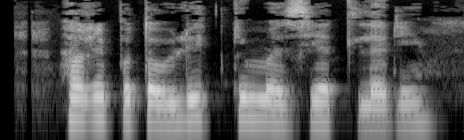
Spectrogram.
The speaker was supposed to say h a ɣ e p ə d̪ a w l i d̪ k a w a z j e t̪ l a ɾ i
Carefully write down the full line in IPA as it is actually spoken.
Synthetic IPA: h a ɣ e p ə t̪ a w l i d̪ k e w a z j a t̪ l a ɾ i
